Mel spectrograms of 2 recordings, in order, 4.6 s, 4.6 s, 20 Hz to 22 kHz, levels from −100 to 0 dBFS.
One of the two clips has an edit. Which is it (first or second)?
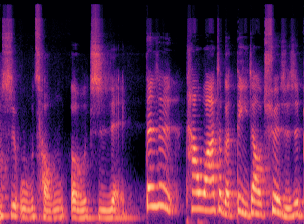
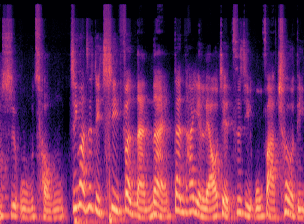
second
